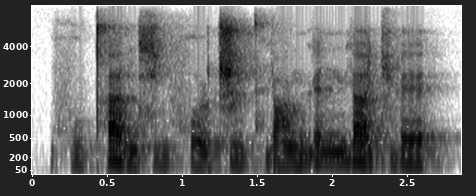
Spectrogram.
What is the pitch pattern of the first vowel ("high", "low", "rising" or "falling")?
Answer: rising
